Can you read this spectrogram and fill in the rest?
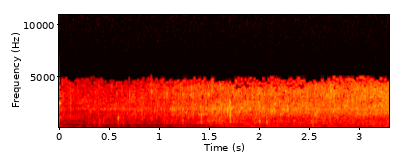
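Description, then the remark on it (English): Two Alka-Seltzer effervescent tablets, dropped into a glass of water, fizz with a steady, dense crackling hiss that grows slightly louder partway through and continues without pause. No one speaks. “You hear that fizzing, sparkling sound?”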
